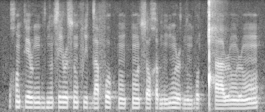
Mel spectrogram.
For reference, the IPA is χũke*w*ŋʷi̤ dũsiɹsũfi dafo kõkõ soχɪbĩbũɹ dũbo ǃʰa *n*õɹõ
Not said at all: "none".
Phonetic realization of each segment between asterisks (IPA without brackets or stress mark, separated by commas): ɹ, ɹ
